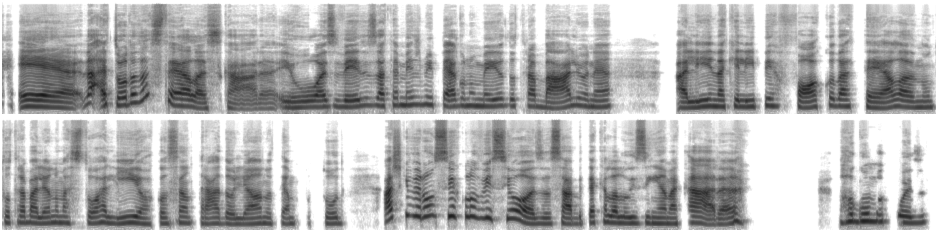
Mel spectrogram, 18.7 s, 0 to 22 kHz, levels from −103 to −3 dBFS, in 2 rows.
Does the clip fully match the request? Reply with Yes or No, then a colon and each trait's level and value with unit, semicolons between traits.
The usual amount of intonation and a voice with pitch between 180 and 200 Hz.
Yes: average, 3.7 semitones; high, 190 Hz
